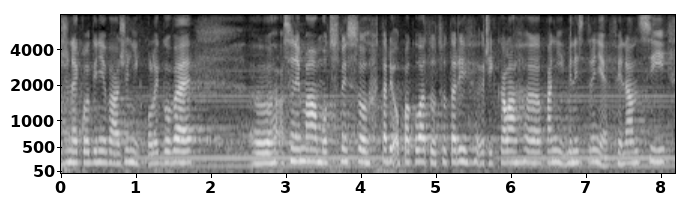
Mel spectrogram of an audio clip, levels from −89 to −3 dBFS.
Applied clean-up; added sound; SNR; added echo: none; Bowed string instrument; 14 dB; none.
